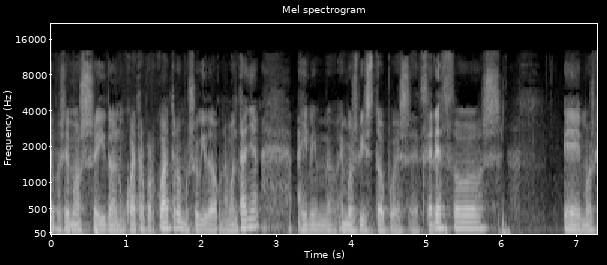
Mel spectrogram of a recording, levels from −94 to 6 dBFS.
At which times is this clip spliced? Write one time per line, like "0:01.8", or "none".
0:02.2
